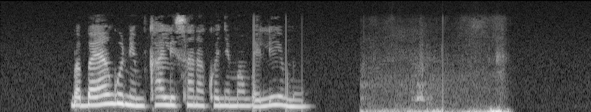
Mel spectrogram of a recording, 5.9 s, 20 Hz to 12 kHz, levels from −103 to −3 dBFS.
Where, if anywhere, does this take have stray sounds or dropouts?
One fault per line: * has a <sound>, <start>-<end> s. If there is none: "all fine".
* has a bark, 3.6-5.1 s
